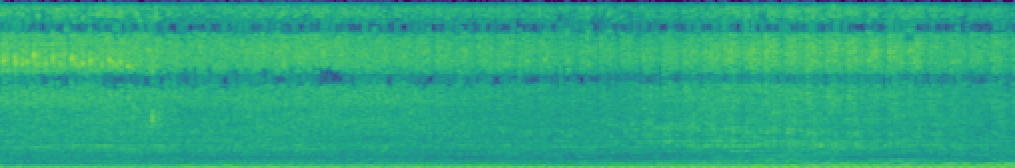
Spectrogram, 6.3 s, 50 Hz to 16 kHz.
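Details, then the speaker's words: 1968 Chevelle wagon with LS engine, newly fitted Holley Terminator X Max EFI, first fire-up after TPS reset: deep, even V8 burble about four beats a second settling smoothly; normal idle. "Yeah, buddy. Listen to that. Just like that. Wow. Holley really does make it that easy, guys. No joke."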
